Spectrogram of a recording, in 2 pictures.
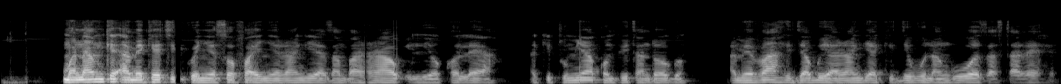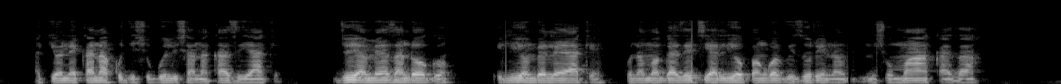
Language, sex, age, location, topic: Swahili, male, 25-35, Nairobi, education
